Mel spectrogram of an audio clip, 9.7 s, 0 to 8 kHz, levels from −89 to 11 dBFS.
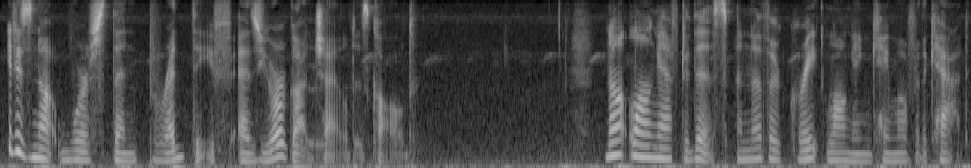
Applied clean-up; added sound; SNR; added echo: none; Burping, eructation; 18 dB; none.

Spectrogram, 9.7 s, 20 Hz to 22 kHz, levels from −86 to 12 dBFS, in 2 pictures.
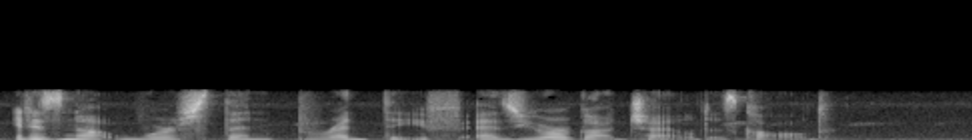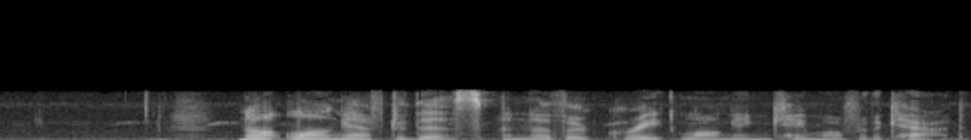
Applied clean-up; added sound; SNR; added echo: none; none; none; none.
